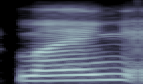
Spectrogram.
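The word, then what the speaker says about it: Laing: is that how you say his name yeah lange and hegel uh they were both about self-consciousness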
